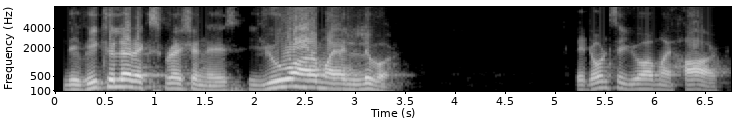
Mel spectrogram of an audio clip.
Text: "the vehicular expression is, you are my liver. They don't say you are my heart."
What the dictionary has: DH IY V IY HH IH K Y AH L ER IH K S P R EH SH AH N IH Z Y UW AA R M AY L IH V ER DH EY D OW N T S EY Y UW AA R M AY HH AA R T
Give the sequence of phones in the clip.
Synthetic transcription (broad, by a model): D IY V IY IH K Y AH L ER IH K S P R EH SH AH N IH Z Y UW AA R M AY L IH V ER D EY D OW N T S EY Y UW AA R M AY HH AA R T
